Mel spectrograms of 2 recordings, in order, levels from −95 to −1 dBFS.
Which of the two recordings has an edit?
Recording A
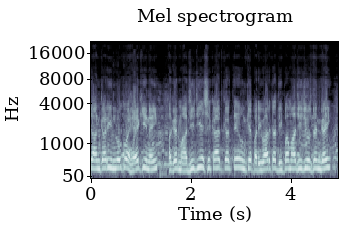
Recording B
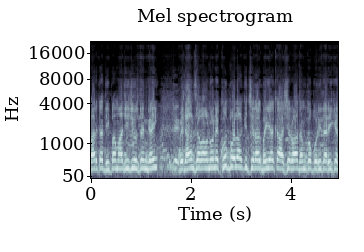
A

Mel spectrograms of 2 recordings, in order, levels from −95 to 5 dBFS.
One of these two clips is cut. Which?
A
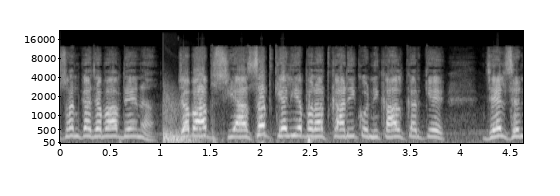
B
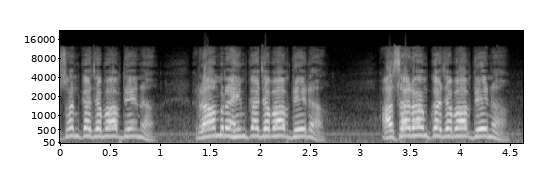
A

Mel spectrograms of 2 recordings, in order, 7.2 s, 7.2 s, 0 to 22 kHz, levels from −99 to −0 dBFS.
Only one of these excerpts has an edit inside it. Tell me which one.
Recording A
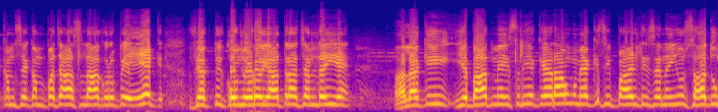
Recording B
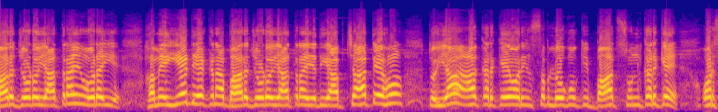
A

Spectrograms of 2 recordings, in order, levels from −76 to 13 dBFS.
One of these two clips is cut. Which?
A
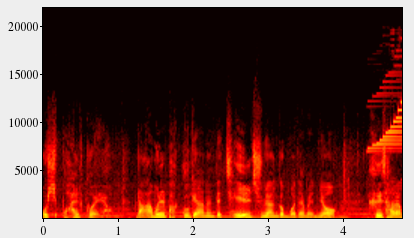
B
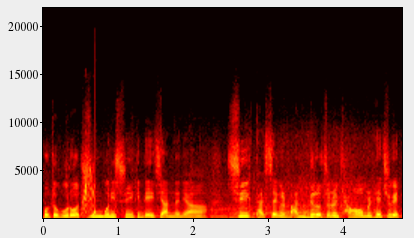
A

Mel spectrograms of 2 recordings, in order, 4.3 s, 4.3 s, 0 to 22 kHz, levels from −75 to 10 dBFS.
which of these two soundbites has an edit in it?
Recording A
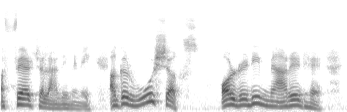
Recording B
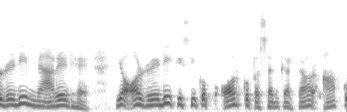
A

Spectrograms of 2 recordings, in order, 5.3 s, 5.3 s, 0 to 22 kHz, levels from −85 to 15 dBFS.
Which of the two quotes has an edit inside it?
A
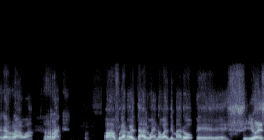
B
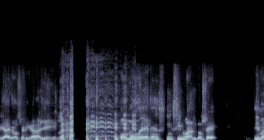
B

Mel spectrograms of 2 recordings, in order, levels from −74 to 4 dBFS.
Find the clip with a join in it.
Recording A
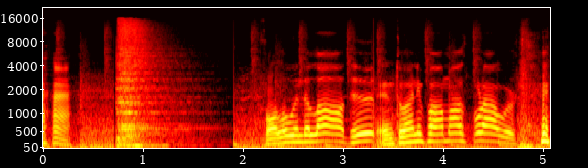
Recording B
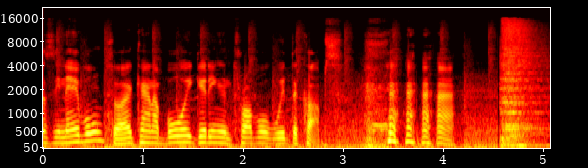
A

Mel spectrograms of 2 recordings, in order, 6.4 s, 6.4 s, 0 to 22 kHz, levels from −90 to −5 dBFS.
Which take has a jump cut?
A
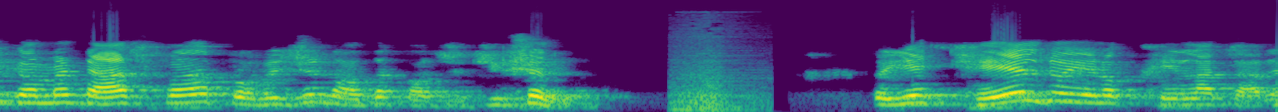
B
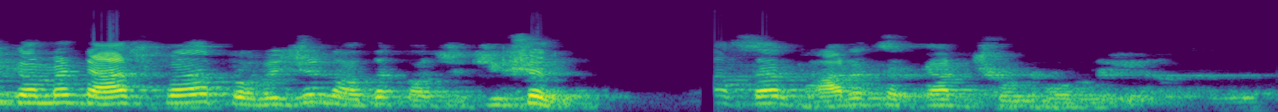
A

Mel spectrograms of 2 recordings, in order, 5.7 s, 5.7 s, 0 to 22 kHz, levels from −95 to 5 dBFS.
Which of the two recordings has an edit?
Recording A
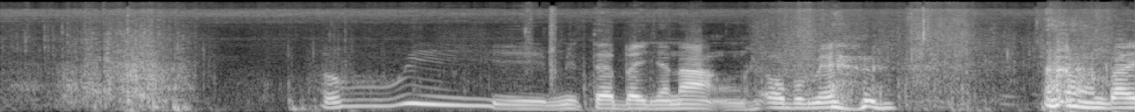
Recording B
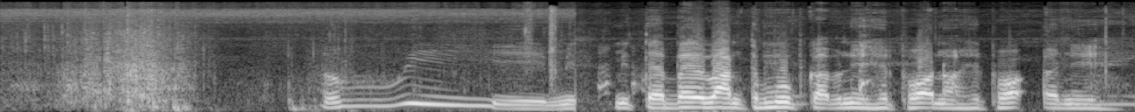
B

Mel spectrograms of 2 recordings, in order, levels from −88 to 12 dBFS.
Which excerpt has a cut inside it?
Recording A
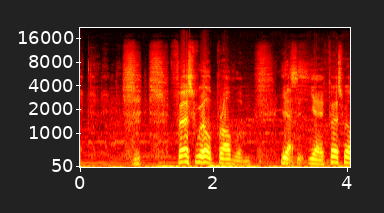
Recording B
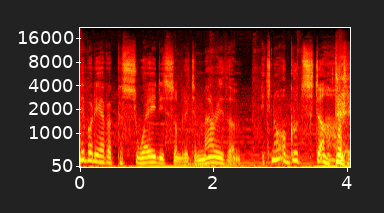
B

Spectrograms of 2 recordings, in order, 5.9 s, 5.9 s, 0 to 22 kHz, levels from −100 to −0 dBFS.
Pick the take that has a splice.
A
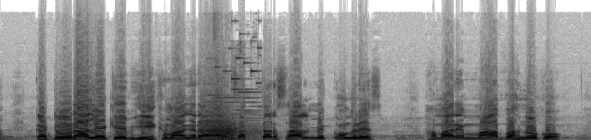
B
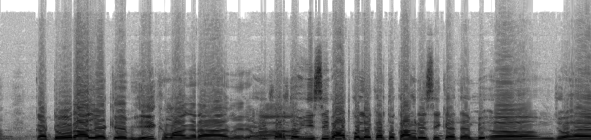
A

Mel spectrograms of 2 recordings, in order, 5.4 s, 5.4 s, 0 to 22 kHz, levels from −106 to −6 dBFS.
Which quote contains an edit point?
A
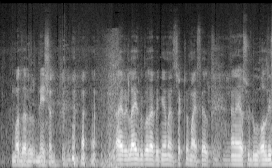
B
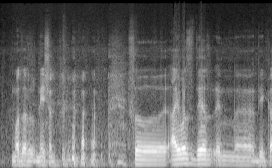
A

